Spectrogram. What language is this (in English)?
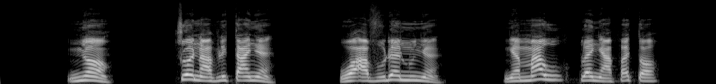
Ewe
